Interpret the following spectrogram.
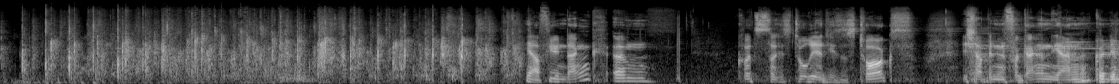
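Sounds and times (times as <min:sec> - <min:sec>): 
applause: 0:00.0 - 0:05.4
laughter: 0:00.0 - 0:05.6, 0:08.7 - 0:11.1
speech: 0:05.3 - 0:06.6, 0:07.4 - 0:11.1.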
